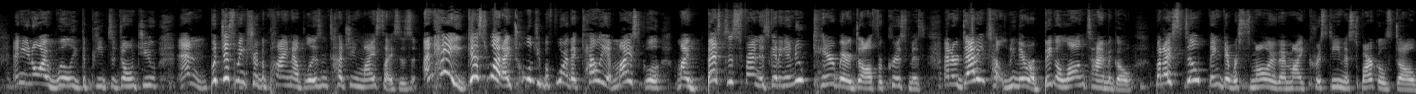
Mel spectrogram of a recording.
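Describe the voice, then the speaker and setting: A very high, bright little girl. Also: full character voice. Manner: childish, insistent, rambling. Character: chattering, demanding little girl, eager for Dad. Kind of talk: radio play acting.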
